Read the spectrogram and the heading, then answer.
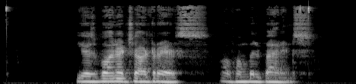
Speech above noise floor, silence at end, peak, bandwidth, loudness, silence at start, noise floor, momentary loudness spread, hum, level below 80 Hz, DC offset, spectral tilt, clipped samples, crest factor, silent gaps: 50 dB; 0.45 s; 0 dBFS; 17 kHz; -20 LUFS; 0.05 s; -69 dBFS; 7 LU; none; -52 dBFS; under 0.1%; -4.5 dB/octave; under 0.1%; 20 dB; none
